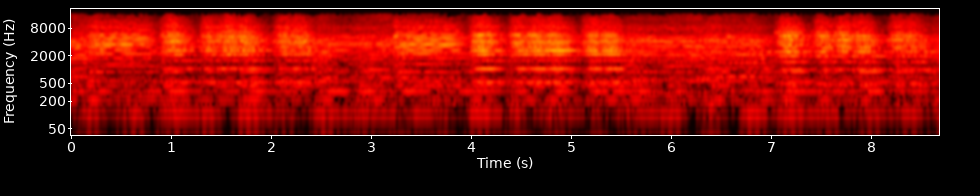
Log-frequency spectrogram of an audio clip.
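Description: Youth string orchestra of violins, cellos and double bass playing a piece together: sustained bowed notes over a steady low bass line.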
